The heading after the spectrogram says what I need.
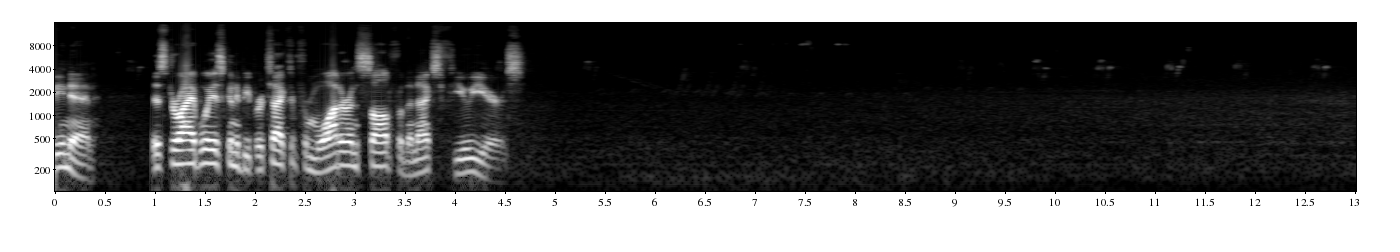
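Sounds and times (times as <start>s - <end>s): faint bird chirps: 0.5s - 1.0s, 4.8s - 13.0s.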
